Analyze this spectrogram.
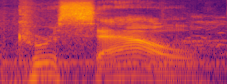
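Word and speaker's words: Curaçao: The second C is pronounced as an S, and it's a small country that was a Dutch colony at some point. Curacao.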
